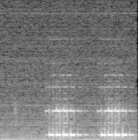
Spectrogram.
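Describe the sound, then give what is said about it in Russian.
A telephone ringing in a film scene, two short trilling bursts, each a rapid warble of pulses, moderately loud over a quiet background. “Варламов отвечает на звонок на экране Сафронов”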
